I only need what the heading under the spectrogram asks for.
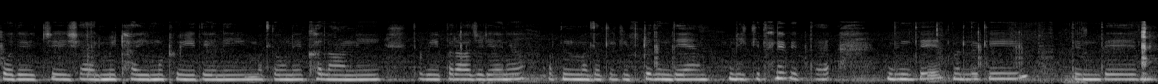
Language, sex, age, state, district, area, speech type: Dogri, female, 18-30, Jammu and Kashmir, Jammu, rural, spontaneous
